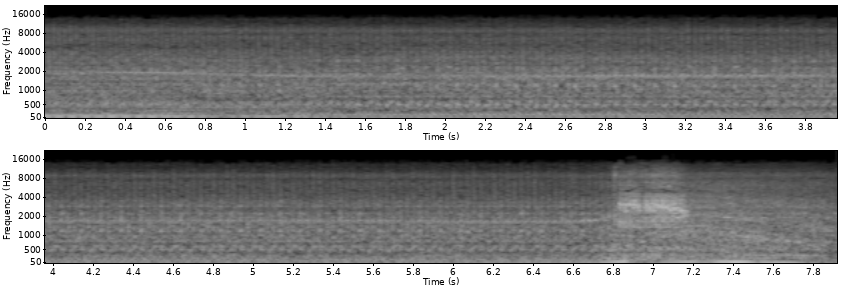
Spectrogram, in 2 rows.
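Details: 2005 (H17) Daihatsu Atrai Wagon Custom Turbo R S320G, 170,000+ km: loose uneven puffing tick over hissy top end while running; fades once warm, returns after restart. Exhaust manifold leak from broken manifold bolt.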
